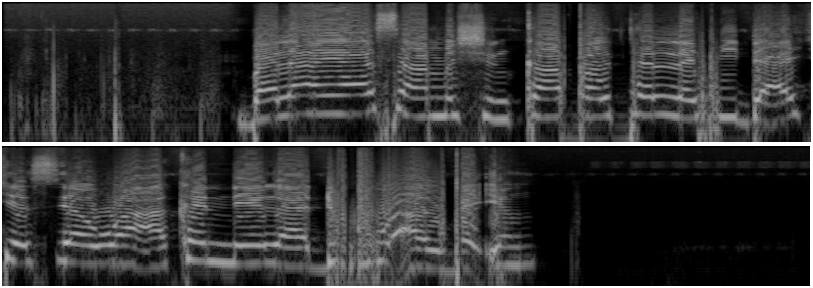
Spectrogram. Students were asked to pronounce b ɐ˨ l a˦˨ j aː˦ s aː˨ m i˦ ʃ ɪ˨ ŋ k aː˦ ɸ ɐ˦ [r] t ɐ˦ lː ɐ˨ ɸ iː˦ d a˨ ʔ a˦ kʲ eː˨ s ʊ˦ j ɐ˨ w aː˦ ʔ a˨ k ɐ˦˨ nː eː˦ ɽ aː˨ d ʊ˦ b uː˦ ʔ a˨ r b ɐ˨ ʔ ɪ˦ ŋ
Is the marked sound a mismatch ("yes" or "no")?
no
